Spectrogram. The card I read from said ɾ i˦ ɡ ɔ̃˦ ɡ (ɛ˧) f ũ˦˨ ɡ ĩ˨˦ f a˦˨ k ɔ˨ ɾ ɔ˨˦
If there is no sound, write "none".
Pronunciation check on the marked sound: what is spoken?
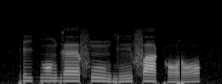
ɛ˦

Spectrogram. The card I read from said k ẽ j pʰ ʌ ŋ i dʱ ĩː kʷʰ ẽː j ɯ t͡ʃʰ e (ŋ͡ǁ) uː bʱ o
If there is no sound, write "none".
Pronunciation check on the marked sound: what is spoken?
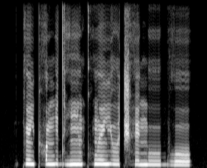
ŋ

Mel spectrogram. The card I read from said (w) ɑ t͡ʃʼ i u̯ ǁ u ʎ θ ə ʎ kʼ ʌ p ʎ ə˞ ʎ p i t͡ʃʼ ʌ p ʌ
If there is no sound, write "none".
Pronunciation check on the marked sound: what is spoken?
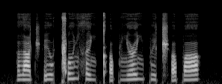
ð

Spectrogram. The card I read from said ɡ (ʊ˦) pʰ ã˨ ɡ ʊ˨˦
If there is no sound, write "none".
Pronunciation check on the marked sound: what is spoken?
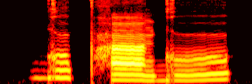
ʊ˦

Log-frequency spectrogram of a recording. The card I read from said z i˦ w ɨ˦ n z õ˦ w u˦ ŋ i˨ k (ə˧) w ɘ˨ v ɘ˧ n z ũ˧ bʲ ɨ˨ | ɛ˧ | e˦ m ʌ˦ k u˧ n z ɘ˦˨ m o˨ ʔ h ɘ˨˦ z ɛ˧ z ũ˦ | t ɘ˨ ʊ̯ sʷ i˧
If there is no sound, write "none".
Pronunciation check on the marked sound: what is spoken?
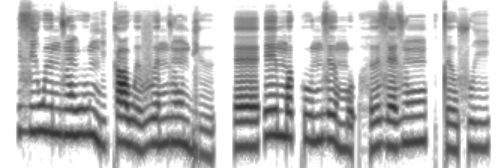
ɑ˧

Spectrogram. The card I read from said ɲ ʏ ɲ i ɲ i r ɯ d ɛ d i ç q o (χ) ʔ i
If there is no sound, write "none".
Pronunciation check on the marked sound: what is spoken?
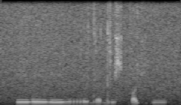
ç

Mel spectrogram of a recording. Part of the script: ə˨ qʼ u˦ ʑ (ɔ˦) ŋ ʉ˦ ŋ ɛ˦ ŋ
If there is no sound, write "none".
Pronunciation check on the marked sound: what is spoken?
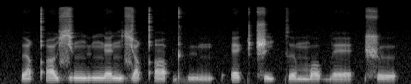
ə˦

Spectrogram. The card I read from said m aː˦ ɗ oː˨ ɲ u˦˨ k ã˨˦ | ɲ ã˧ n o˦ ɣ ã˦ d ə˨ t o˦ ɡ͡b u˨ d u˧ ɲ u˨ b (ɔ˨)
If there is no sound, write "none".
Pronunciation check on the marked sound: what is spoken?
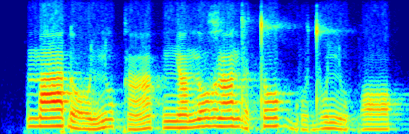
ɔ˧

